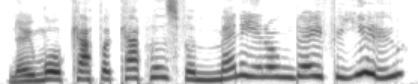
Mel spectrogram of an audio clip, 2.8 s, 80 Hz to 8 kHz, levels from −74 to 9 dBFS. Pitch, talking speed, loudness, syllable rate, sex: 310 Hz, 235 wpm, -17 LUFS, 5.4 syllables/s, female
